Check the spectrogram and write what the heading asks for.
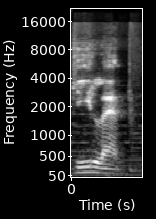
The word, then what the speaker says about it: Guylaine: And it's pronounced Guylaine, just like the word, the English, or the male name Guy and the male name Len, Guylaine. But yeah, think about some of those things that are important to you.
